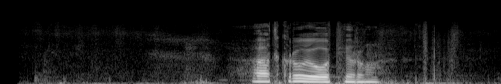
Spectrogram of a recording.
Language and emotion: Russian, sad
